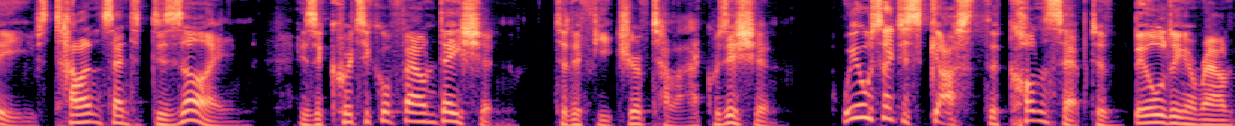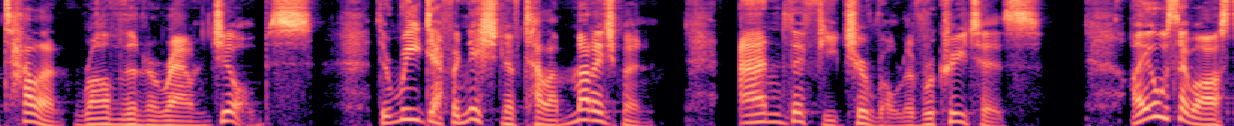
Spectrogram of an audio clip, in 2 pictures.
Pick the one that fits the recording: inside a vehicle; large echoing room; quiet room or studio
quiet room or studio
